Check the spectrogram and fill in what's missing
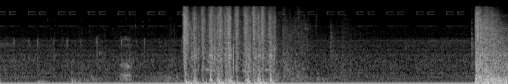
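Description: Automatic gunfire in Rainbow Six Siege, a dense rapid burst lasting about a second, then a quiet stretch of game ambience before another burst starts at the end.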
